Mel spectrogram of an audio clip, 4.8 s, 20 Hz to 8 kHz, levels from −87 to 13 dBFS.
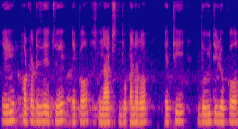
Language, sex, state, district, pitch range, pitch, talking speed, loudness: Odia, male, Odisha, Malkangiri, 130-140 Hz, 135 Hz, 150 wpm, -20 LUFS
